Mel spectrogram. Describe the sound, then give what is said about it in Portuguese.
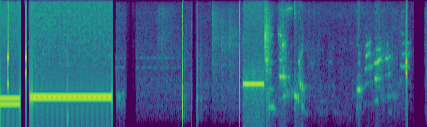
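Telephone tones while a call is transferred: a steady dial tone runs about two seconds, broken by short beeps, then sparse clicks and a brief single tone. People talk afterward. “desculpa, caiu a ligação. Eu estou transferindo, tá? Só um instante. Tá. Transferência.”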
